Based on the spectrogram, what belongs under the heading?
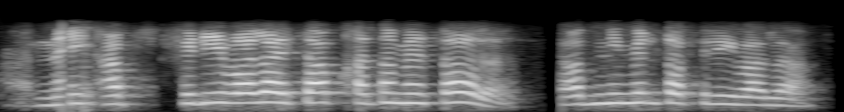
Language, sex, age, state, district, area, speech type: Urdu, male, 45-60, Uttar Pradesh, Gautam Buddha Nagar, urban, conversation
